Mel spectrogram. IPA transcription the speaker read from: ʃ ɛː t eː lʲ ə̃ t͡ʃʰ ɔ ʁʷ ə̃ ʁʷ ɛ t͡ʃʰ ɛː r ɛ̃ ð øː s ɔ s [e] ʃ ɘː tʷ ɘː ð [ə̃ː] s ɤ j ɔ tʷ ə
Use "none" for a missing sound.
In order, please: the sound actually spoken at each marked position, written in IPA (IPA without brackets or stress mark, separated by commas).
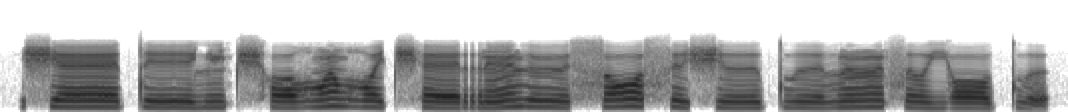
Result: ɘ, ə̃ː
